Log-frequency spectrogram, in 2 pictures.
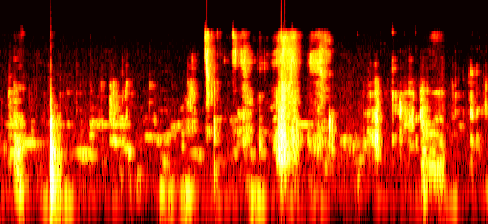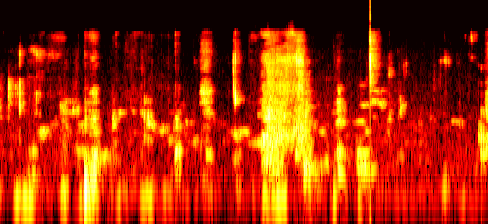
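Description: Close-up eating sounds of a man chewing smoked pork and rice: irregular wet chewing, lip smacks and squishing of food, with a longer, louder rush of noise about nine and a half seconds in.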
